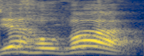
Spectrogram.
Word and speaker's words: יְהֹוָה: in the Alo codex the true pronunciation of elohim's name is yahovah I ex announced excitingly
